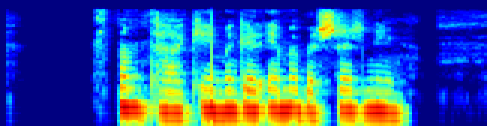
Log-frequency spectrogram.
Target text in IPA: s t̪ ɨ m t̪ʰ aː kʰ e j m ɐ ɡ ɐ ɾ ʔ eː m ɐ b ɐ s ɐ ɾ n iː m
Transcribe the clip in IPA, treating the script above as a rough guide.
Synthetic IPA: s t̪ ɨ m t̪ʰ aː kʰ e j m ɐ ɡ ɐ ɾ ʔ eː m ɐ b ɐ ʃ ɐ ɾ n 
